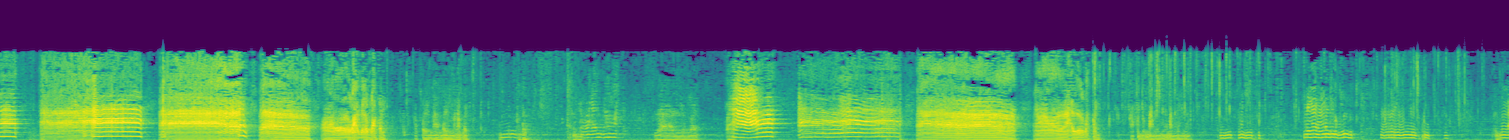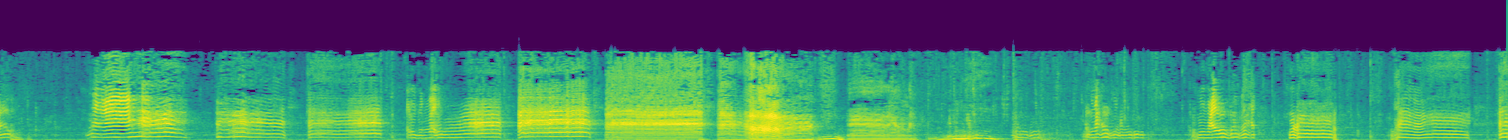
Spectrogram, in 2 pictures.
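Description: Asian small-clawed otter squealing over and over, each call a wavering, quavering cry, in runs with short gaps between them.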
